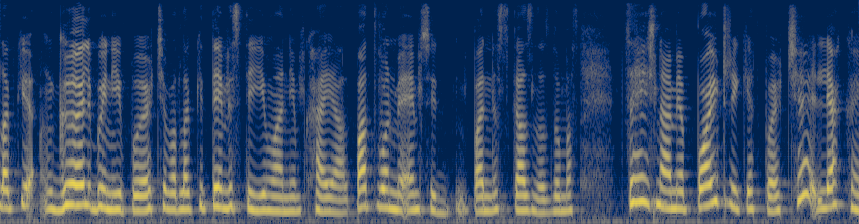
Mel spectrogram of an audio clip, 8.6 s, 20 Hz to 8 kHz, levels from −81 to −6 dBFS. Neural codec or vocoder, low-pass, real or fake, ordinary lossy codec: none; none; real; none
